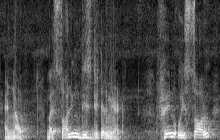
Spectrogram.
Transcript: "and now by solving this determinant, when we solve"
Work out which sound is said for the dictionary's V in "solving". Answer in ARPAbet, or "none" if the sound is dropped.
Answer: none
